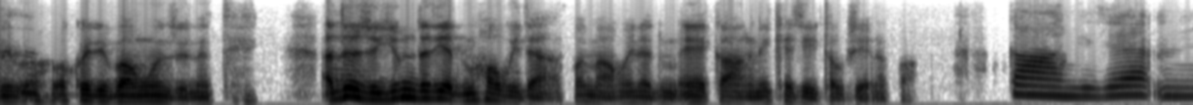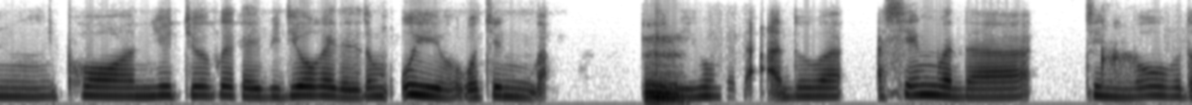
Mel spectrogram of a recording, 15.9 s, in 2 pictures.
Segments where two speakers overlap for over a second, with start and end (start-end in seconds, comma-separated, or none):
none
